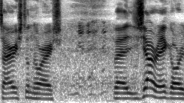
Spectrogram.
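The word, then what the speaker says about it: Dearg: Diarg is how everyone thought it was pronounced. It's Irish for red. I informed them on Friday morning it's pronounced Jarig.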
